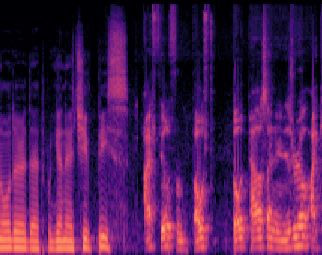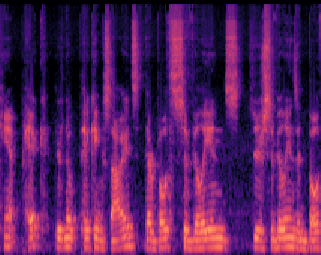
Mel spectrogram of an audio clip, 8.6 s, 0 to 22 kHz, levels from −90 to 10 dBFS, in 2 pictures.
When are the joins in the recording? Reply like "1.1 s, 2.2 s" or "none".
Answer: 1.8 s, 2.9 s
